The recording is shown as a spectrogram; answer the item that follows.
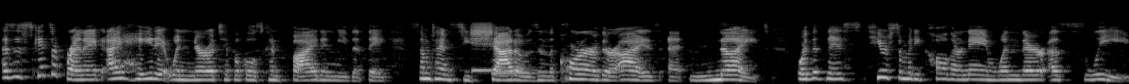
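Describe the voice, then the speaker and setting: A woman with a plain, everyday voice, fairly high pitch and ordinary pitch variation. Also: moderate pace. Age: 30s. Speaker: comedian and streamer. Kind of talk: stand-up; casual stream intro.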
